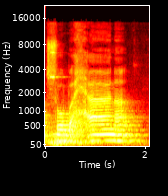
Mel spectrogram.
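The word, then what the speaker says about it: سبحان: Bacanya bagaimana? Subhana ya, sin ba ha na, subhana ya, subhana. Jadi di ha-nya panjang ya. Jadi ada sin, ada ba, ada ha, kemudian alif, subhana.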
